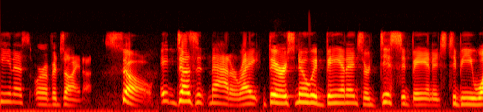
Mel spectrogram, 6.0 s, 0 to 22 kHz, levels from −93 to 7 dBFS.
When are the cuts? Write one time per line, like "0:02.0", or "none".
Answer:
0:01.9
0:03.2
